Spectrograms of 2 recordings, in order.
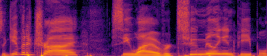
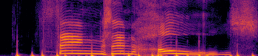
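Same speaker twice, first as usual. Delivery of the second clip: put-on suggestive voice, pitched very high. Reading a listener letter's subject line aloud: changed voice for a lewd word. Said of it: "Why'd you change your voice for that?".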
